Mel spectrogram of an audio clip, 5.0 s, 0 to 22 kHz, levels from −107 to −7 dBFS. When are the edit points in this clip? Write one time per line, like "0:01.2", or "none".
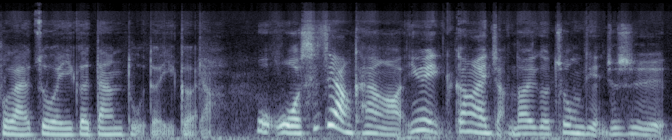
0:01.5
0:03.7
